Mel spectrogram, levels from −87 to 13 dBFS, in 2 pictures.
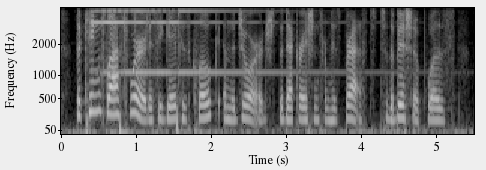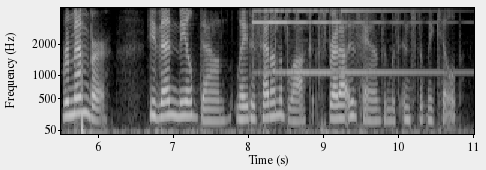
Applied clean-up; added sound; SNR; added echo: none; Bell; 9 dB; none.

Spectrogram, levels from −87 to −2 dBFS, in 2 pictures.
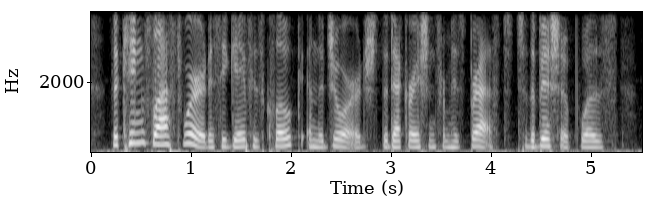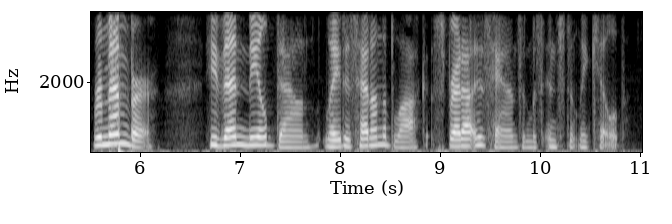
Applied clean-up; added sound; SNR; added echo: none; none; none; none.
